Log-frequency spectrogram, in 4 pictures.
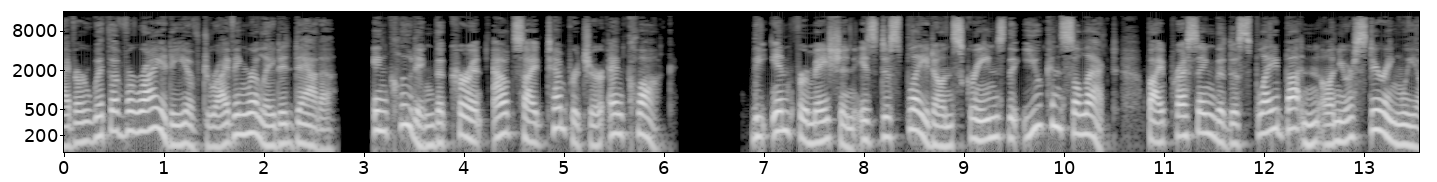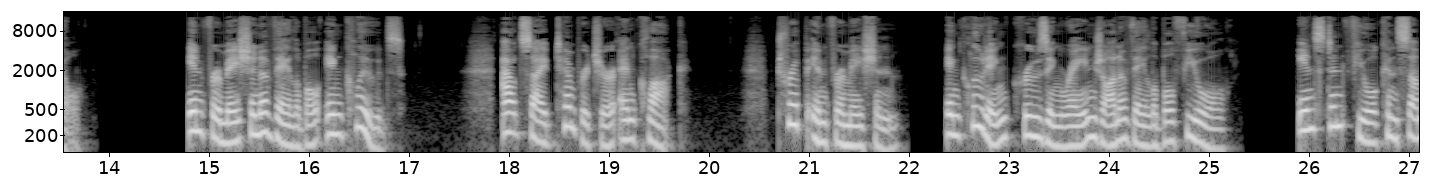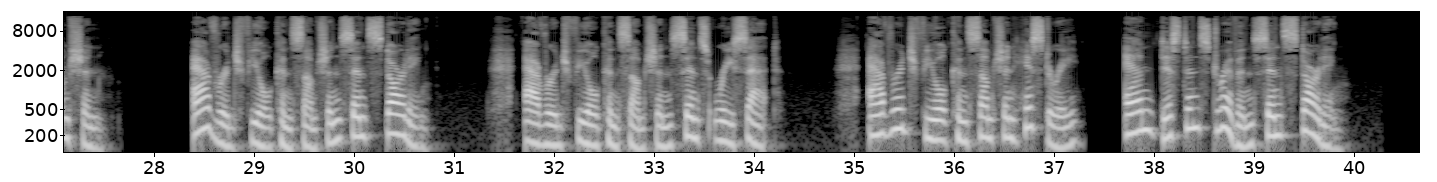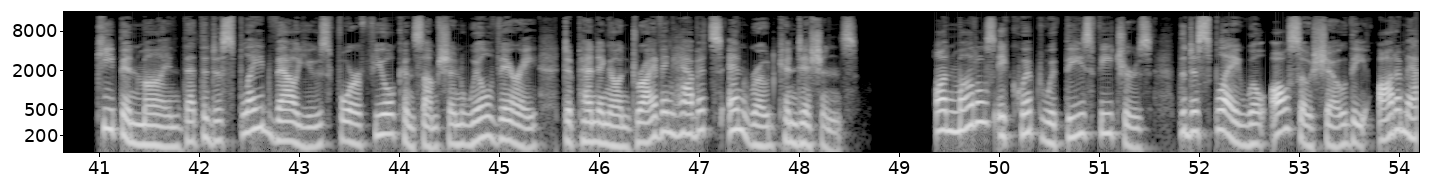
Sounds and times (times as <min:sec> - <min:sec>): Speech synthesizer: 0:00.0 - 0:06.2, 0:07.0 - 0:13.8, 0:14.8 - 0:17.0, 0:18.0 - 0:19.8, 0:20.8 - 0:25.3, 0:26.0 - 0:27.6, 0:28.4 - 0:30.8, 0:31.6 - 0:34.3, 0:35.2 - 0:39.9, 0:41.0 - 0:48.7, 0:49.4 - 0:54.2.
